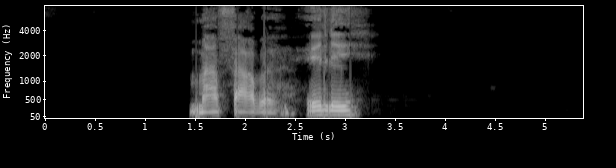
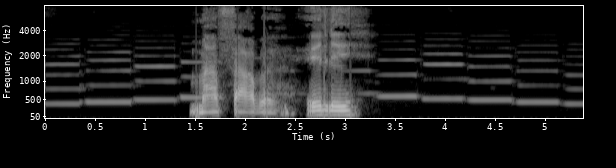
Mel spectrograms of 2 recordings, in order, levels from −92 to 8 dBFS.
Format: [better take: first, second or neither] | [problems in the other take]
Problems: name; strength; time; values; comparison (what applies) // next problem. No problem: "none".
first | background sound (Wind instrument, woodwind instrument); 18 dB below the speech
